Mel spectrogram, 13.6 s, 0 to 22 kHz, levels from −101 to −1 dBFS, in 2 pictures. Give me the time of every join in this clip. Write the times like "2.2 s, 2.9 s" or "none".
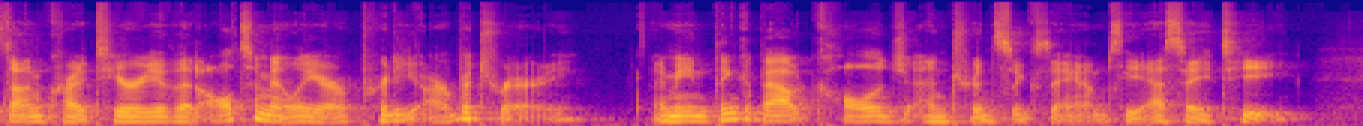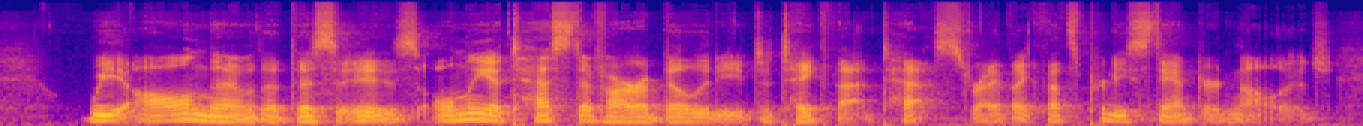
5.6 s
